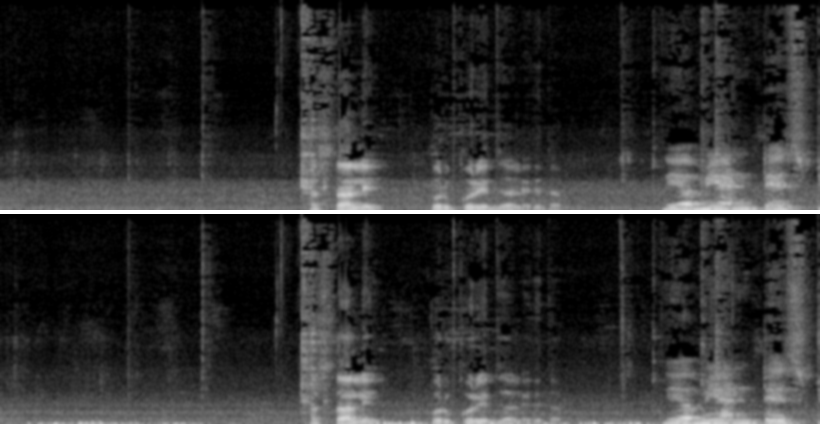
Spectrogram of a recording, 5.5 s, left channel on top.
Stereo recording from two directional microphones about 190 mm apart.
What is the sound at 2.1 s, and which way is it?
Speech, 15° right (ahead or behind).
